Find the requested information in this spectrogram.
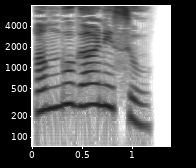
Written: ಅಂಬುಗಾಣಿಸು

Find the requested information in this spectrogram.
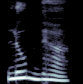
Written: ಲುಬ್ಧ

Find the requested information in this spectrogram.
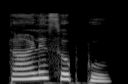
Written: ತಾಳೆಸೊಪ್ಪು

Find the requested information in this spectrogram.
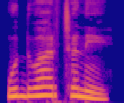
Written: ಉದ್ವಾರ್ಚನೆ

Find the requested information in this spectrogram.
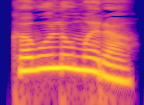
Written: ಕವುಲುಮರ

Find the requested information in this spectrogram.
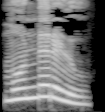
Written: ಮೊಂಡರಳು

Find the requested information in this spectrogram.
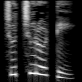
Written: ಚುಚ್ಚುರೊಟ್ಟಿ

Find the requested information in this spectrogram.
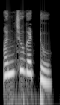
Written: ಅಂಚುಗಟ್ಟು

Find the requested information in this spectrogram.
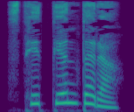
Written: ಸ್ಥಿತ್ಯಂತರ

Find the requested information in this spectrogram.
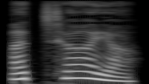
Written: ಅಚ್ಛಾಯ

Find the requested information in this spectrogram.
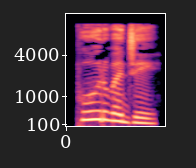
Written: ಪೂರ್ವಜ

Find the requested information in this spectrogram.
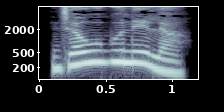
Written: ಜೌಗುನೆಲ

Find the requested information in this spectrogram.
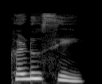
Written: ಖೋಡಾಸು

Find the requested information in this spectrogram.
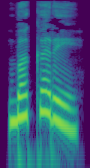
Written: ಭಕಾರ

